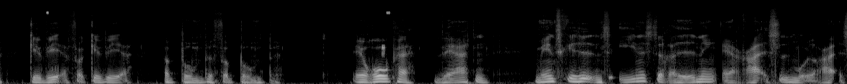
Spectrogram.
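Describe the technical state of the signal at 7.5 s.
At 7.49 s there is brief DAB burbling: uncorrected bit errors make single MP2 sub-bands jump, giving short blips of noise seen as isolated blocky spectrogram bands.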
